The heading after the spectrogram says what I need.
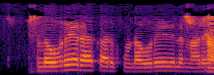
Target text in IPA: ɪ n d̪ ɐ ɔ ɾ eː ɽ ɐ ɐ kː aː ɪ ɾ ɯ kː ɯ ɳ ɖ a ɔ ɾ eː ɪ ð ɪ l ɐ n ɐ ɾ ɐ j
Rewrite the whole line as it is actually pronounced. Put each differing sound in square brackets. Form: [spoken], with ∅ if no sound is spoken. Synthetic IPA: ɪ n d̪ ɐ ɔ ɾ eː [ɾ] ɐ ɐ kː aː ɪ ɾ ɯ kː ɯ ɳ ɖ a ɔ ɾ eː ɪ ð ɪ l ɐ n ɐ ɾ ɐ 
